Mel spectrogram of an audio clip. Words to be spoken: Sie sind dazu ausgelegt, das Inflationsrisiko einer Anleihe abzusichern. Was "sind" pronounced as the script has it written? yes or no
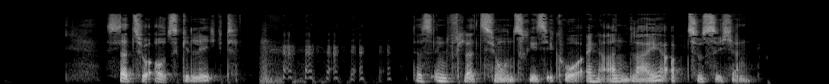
no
